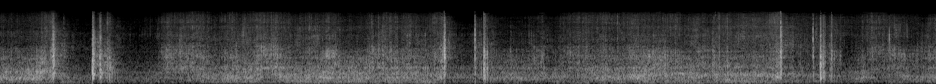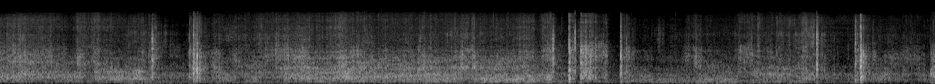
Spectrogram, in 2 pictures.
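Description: Skateboard wheels rolling on pavement, broken by sharp clacks of the board, several of them in pairs about half a second apart: the tail popping and the board landing on tricks.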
